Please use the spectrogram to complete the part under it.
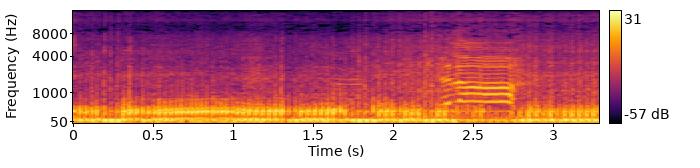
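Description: A Honda XRM motorcycle labours up a rough mountain road, its engine droning close and loud with clattering and scraping from the rocky surface, while a rider's voice cuts in briefly near the end.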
